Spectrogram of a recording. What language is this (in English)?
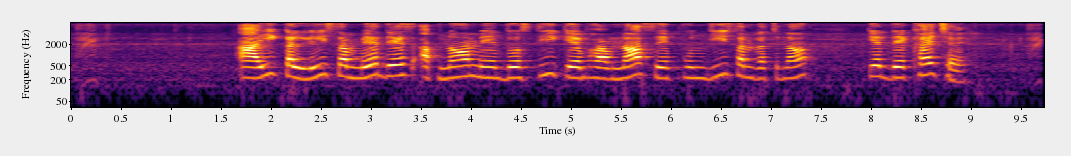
Maithili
